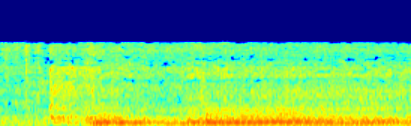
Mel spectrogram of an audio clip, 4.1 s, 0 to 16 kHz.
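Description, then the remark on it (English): A modified car engine with Mallory ignition, milled heads and twin Wakefields, about 120 horsepower, cranks and catches, then settles into a loud, rumbling idle with a couple of revs, its deep throaty growl steady and continuous with no talking over it. “Here, let me start it up for you.”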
